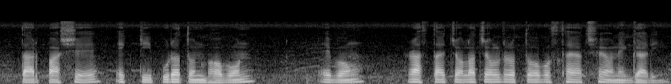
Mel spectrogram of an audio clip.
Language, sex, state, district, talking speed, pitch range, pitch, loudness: Bengali, male, West Bengal, Jhargram, 105 wpm, 105-115 Hz, 110 Hz, -19 LUFS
